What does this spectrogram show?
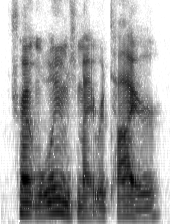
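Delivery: ordinary talk, nothing marked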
